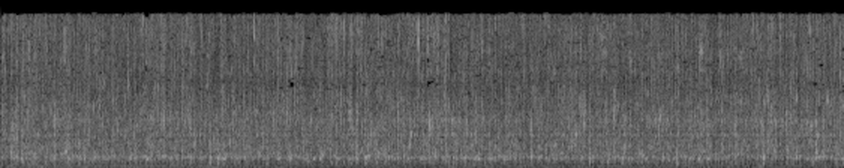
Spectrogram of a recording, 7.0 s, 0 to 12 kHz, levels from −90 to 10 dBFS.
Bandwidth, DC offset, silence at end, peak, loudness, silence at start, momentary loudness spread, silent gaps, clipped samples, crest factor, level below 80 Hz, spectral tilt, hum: 11.5 kHz; under 0.1%; 0 s; -10 dBFS; -32 LUFS; 0 s; 2 LU; none; under 0.1%; 24 dB; -82 dBFS; 0.5 dB/octave; none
